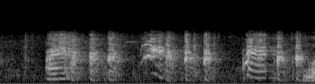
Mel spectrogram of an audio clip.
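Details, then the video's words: Pet ducks at a home quacking loudly while waiting to be fed: repeated harsh, nasal quacks in rapid bursts, several calls overlapping, with a person speaking nearby. "Ducks Quacking Loudly"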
